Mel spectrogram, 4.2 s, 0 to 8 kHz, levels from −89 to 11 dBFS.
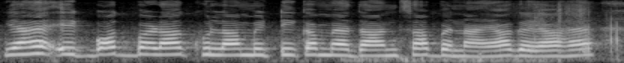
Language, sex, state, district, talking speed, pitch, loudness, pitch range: Hindi, female, Haryana, Rohtak, 160 wpm, 275 Hz, -12 LUFS, 250-290 Hz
